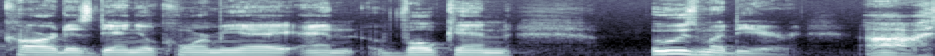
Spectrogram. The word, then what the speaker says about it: Volkan: Also on that card is Daniel Cormier and Volkan Oezdemir. I said it right. Man, sometimes I have a hard time at pronouncing these guys' names. This guy, Volkan, just sounds like a Vulcan.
